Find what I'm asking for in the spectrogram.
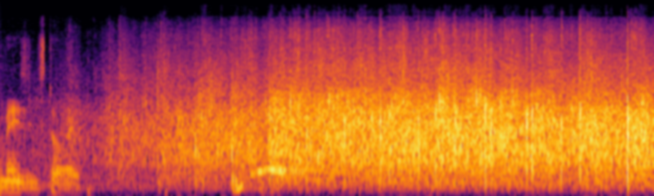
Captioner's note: audience applauding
